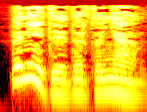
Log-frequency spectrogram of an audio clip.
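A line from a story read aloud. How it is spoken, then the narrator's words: Honeyed voice. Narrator (Italian): disse Mazzarino con la sua voce più melata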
